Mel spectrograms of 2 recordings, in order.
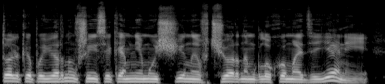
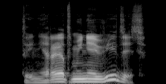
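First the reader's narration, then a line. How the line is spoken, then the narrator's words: Displeased voice. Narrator (Russian): Иквус недовольным голосом произнес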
